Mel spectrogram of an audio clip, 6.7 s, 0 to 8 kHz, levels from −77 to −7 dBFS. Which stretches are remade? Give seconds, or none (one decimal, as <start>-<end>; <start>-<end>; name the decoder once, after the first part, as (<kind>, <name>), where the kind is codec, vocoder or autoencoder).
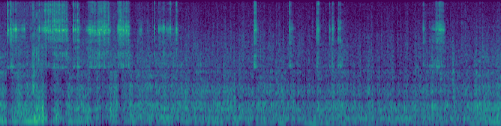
none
